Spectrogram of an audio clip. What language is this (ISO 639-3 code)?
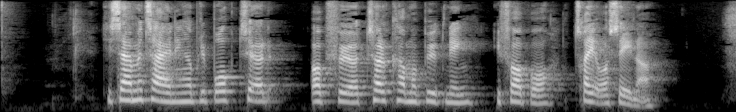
dan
